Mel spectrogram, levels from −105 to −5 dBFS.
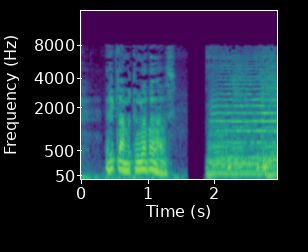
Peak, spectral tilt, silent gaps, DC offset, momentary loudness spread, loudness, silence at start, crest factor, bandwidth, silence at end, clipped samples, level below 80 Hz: -10 dBFS; -7 dB/octave; 1.61-1.83 s; under 0.1%; 13 LU; -27 LUFS; 0 s; 16 dB; 8.4 kHz; 0 s; under 0.1%; -40 dBFS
